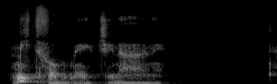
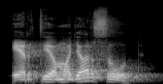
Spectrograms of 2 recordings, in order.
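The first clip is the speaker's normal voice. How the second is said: high, loud menacing question; loud stern interrogation; stern demand; 10 semitones higher, 14 dB louder than usual. A narrator's reading. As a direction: press the frightened boy. Sergeant interrogates recruit.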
